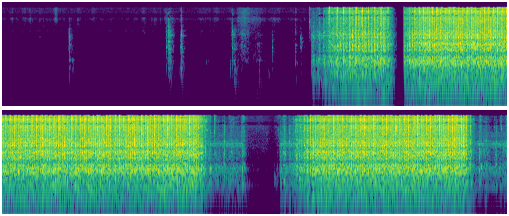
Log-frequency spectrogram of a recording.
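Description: Electric domestic sewing machine stitching through layered fabric in three runs, starting about six seconds in. It pauses briefly near eight seconds and again for about a second and a half near fourteen seconds, then stops just before the end. Before it starts, a few faint clicks.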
